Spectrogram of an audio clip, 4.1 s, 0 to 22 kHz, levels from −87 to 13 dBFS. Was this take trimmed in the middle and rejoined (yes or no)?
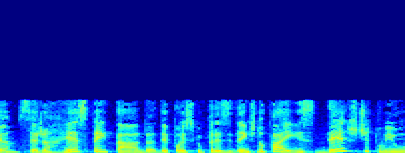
no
